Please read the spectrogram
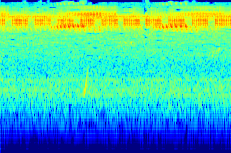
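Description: A steady chorus of crickets: a high, fast-pulsing trill.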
